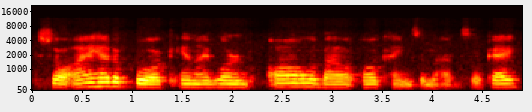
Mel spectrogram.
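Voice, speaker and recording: A woman giving viewers a chatty health update, her voice weak and raspy from a weak diaphragm and full of "okay?" check-ins. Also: low-pitched, fairly even intonation, unhurried, muffled recording. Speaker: vlogger.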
